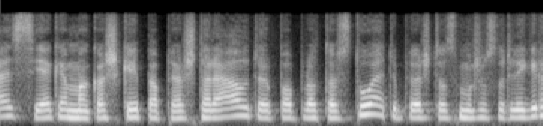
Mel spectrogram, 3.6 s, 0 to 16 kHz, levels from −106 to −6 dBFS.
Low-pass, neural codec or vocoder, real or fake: 10.8 kHz; codec, 16 kHz in and 24 kHz out, 0.9 kbps, LongCat-Audio-Codec, fine tuned four codebook decoder; fake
